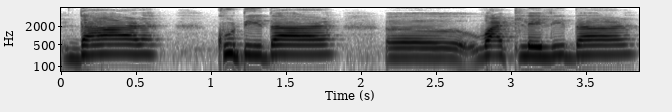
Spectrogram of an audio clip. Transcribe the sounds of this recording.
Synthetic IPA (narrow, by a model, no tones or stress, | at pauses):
d̪aɭ | kʰuʈiːd̪aɭ | ʋaʈleliːd̪aɭ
